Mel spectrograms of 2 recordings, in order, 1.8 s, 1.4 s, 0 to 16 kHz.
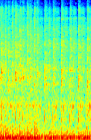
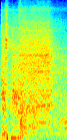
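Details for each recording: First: Custom motorcycle with big-inch S&S Evolution-style V-twin, parked for 20 years, first revival start with choke: loud, steady, lumpy V-twin beat at idle with even firing, then shutoff; engine running normally. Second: Custom hand-built motorcycle with big-inch S&S Harley-Davidson Evolution-style V-twin, revived after sitting about 20 years, choke on, remote fuel bottle: starter cranks hard, engine almost catches, then cranking sags and fades once the starter warms; owner suspects the starter motor is done.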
